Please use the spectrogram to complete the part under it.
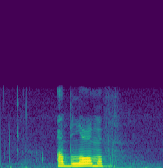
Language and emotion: Russian, neutral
